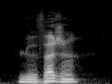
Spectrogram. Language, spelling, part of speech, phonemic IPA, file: French, vagin, noun, /va.ʒɛ̃/, Fr-vagin.ogg
- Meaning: vagina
